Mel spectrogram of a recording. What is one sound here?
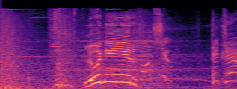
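A young woman shouts urgently.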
